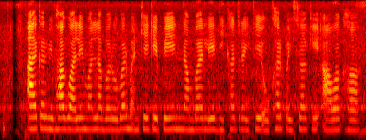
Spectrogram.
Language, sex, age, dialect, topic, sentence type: Chhattisgarhi, female, 60-100, Western/Budati/Khatahi, banking, statement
